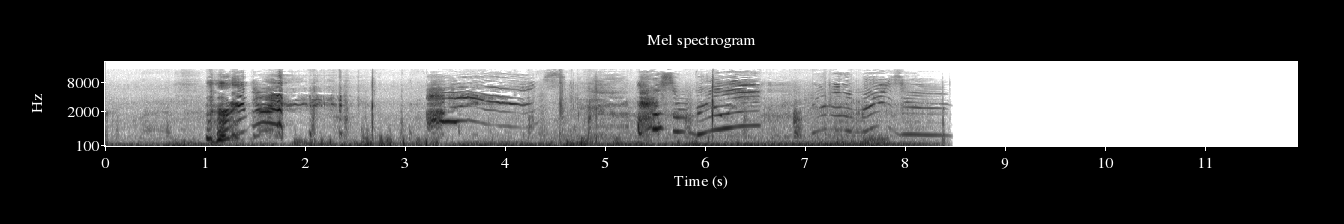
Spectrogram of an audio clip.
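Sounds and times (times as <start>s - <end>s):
steady low rumble: 0.0s - 8.5s
boy squealing with laughter: 3.2s - 4.3s.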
